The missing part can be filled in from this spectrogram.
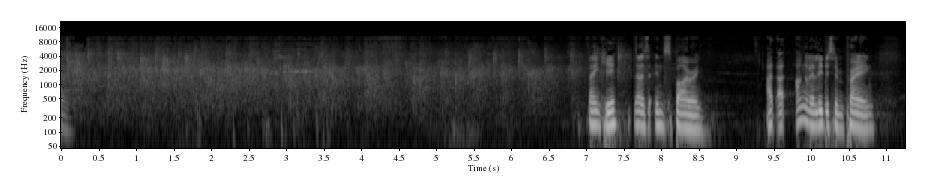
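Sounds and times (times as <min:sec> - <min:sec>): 
room full of people applauding a speaker: 0:00.0 - 0:08.4
speech: 0:07.0 - 0:08.7, 0:09.4 - 0:11.1.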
